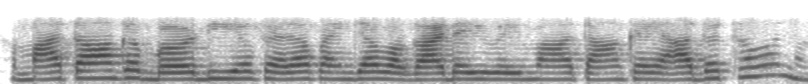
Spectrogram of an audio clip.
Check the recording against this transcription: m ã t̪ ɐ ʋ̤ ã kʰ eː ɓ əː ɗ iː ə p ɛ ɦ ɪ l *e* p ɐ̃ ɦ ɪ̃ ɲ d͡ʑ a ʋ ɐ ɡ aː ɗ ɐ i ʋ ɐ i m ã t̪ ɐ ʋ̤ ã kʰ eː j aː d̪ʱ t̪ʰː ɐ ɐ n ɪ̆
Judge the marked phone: incorrect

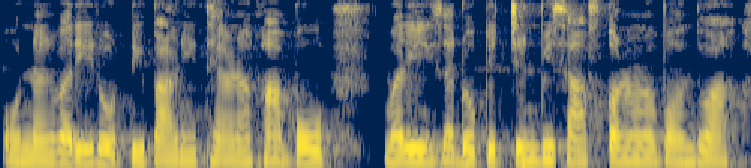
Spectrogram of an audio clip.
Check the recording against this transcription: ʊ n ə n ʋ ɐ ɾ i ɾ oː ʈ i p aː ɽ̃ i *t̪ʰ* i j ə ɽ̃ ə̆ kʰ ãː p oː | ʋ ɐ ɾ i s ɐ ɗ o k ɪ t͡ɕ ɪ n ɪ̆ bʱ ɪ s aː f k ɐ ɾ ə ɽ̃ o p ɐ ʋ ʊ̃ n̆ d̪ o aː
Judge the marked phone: correct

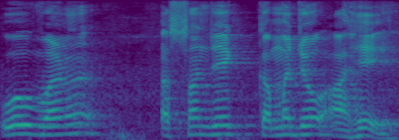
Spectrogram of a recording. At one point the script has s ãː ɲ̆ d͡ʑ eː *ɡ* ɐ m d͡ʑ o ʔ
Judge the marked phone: incorrect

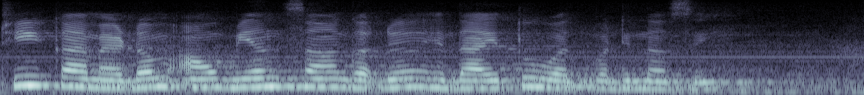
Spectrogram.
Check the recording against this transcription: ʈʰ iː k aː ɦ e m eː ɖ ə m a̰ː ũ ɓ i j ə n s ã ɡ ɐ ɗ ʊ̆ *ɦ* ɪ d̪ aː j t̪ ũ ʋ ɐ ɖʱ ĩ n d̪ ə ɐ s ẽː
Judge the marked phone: correct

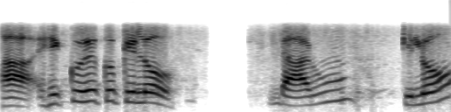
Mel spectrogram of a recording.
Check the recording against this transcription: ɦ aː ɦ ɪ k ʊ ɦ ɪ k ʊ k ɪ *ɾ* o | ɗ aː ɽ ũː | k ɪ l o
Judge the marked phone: incorrect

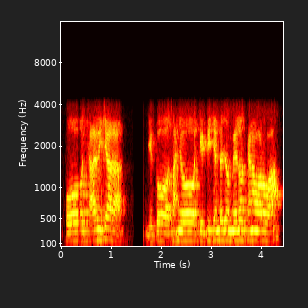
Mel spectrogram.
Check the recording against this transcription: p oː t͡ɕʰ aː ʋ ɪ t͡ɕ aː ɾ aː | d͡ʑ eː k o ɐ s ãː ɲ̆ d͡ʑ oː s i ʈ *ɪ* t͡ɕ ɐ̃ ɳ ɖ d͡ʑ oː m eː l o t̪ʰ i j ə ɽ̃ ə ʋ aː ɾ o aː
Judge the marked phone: incorrect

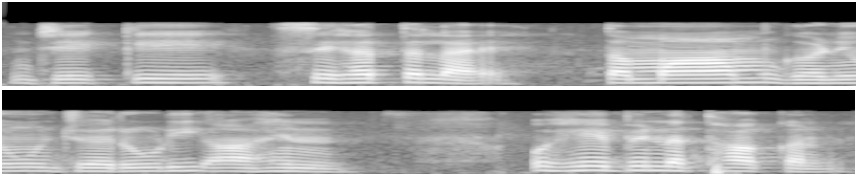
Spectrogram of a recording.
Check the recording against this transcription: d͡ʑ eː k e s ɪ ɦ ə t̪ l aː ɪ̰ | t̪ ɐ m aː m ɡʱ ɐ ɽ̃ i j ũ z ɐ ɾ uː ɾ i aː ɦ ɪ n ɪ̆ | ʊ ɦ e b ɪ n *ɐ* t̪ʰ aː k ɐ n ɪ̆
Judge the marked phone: correct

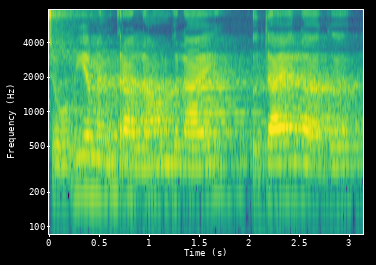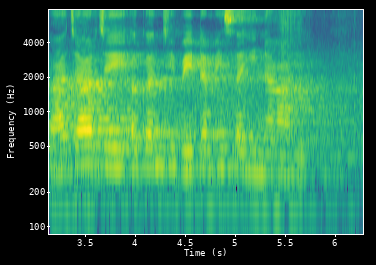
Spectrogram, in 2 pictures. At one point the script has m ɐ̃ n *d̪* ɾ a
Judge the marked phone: incorrect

